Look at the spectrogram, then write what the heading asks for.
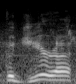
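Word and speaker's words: Gojira: anyway God Story by the way her name's goira and it's a girl but of course Americans come along they mispronounce the name they misunderstand her they shoot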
